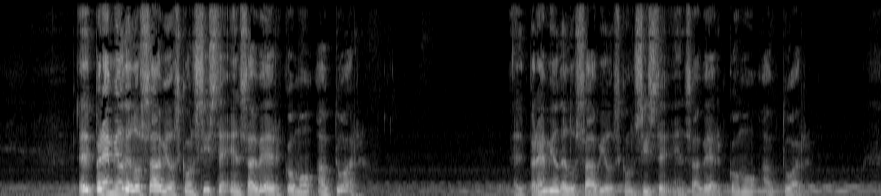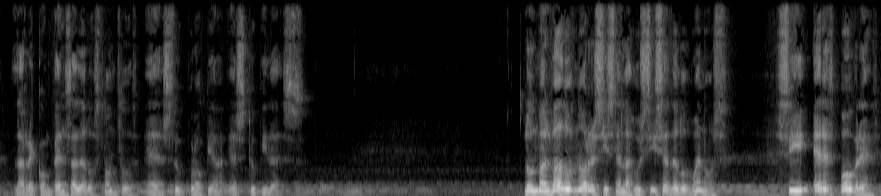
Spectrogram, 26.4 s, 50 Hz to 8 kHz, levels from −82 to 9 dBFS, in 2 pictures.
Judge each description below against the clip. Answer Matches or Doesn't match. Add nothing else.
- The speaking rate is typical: Doesn't match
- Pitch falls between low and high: Doesn't match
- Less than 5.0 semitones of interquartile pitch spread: Doesn't match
